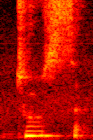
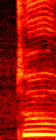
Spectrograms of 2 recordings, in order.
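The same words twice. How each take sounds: First: The final S sound is pronounced. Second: The final S sound is silent. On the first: The word is a pronoun after the verb. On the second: The word is an adjective before the subject.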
